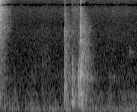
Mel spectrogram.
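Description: A twist-up travel-size perfume atomizer being sprayed: a short, sharp spray right at the start, then a softer hiss about a second in.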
